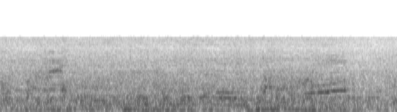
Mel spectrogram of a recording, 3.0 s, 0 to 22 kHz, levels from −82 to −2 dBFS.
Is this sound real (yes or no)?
no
